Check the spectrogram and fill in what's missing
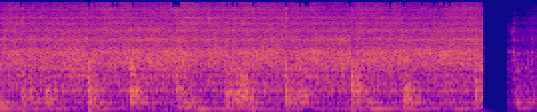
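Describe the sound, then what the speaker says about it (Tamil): Onions and tomatoes sauté in a pan for village-style chicken sukka, giving a loud, steady sizzle with repeated stirring scrapes before the sound cuts off abruptly near the end. "இப்போ நம்ம தக்காளி பழம் வச்சுருந்தாலும் அதை சேர்த்துக்கலாம் சேர்த்து நல்லா வதக்கிக்கலாம்"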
